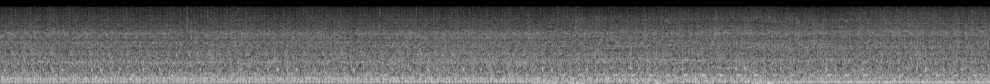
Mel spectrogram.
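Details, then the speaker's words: 1990 Jeep Cherokee XJ Renix 4.0 idling after loose flex plate bolts were tightened, which cured a bad knock: a steady, even low rumble with no knock or clatter; healthy idle after repair. "um sounding a hell of a lot better now that Flex Plate's bolted up"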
